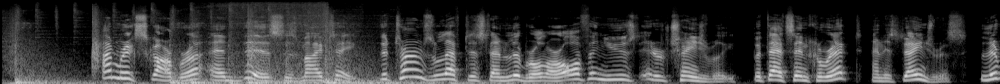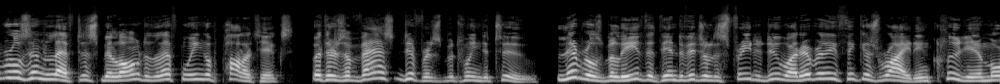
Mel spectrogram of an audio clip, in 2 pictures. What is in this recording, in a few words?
Radio Spot; Left vs Liberal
